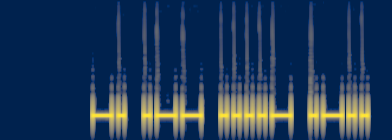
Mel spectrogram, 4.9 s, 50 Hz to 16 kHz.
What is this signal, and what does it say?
Morse code, heard as a keyed tone, about 15 wpm, 700 Hz. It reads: NW4L
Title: USA Call Signs - 4 Characters - Repeated 3x - 15wpm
